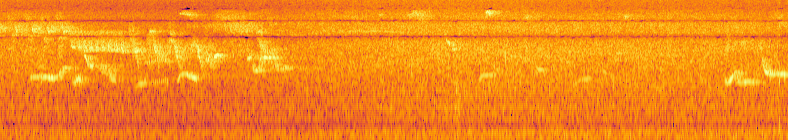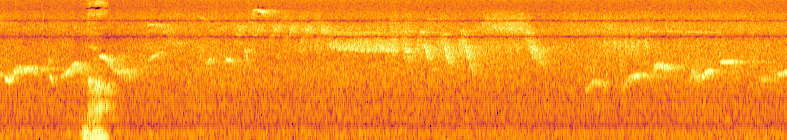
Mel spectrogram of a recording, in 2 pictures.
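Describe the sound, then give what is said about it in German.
Birds calling outdoors: a blackbird, a chaffinch and tits give many short, high chirps and trills scattered over a soft, steady background hiss, with one brief sharp knock near the middle. “ja, Amsel, Buchfink, Meisenrufer.”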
